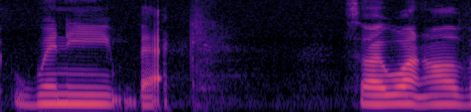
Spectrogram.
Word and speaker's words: Winnipeg: muddy waters and it's actually pronounced Winnie it's pronounced Winnie back so I want all of us to say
